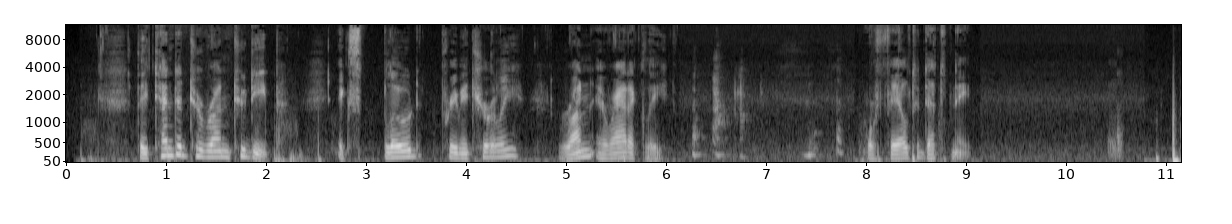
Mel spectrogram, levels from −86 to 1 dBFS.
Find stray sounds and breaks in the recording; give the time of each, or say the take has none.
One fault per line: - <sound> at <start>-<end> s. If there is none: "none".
- laugh at 6.2-7.8 s
- laugh at 10.4-10.6 s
